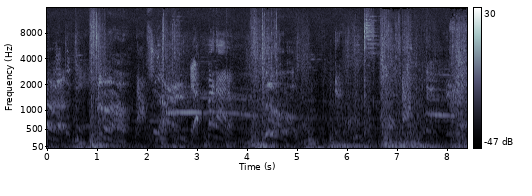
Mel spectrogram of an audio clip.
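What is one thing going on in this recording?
Blades slash and clang against enemies in fast bursts.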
